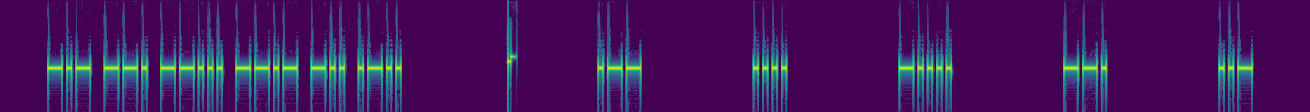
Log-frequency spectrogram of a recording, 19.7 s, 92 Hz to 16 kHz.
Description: Morse code, heard as a keyed tone, about 17 wpm, spaced as for 8 wpm, 700 Hz. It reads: KG7QDL WH6GU
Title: USA Call Signs - 8x Character Spacing - 17wpm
